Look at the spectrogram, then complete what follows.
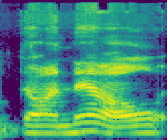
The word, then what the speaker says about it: Donnell: I tell people Donnell is pronounced like Russell, so it's Donnell.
